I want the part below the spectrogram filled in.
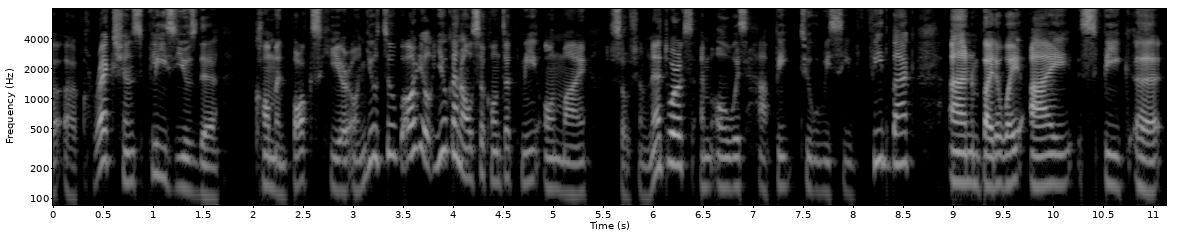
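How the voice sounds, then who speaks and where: Methodical man teaching to camera. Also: medium pitch. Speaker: music teacher, online video host. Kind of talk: instructional explanation to camera.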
